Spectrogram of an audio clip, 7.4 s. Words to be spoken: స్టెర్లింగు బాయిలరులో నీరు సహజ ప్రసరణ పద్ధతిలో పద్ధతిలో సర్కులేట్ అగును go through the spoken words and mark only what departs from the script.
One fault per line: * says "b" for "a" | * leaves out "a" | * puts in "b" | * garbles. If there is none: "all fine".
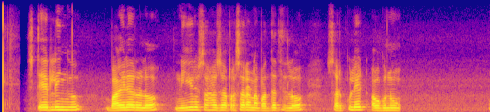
* leaves out "పద్ధతిలో"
